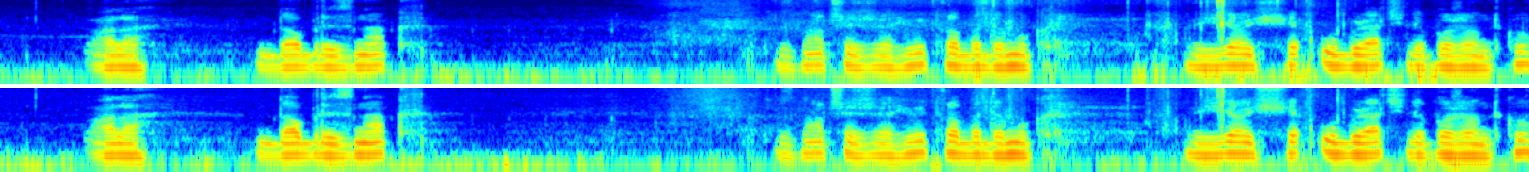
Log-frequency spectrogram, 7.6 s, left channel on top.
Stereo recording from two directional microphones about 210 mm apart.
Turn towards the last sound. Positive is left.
turn(degrees=-15)  # may be behind; listen again after turning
